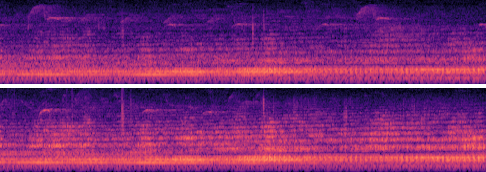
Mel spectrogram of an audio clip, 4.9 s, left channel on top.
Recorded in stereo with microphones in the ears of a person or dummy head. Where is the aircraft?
70° right (ahead or behind); by 4.9 s 40° right (ahead or behind).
